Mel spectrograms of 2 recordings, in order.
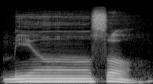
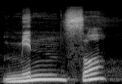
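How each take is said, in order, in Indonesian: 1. Bunyi n samar menjadi dengung sengau. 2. Bunyi n diucapkan jelas dan penuh.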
